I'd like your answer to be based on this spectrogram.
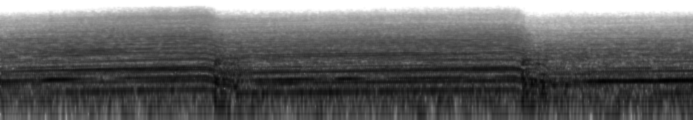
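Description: Race car engine in Assetto Corsa on the modded Gran Turismo Seattle Circuit screams at high revs, with two quick gear shifts dropping the pitch before it climbs again, loud and continuous with no talk.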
